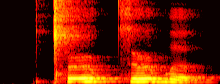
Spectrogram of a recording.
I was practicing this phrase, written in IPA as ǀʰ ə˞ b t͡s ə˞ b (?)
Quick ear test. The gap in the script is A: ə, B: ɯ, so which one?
A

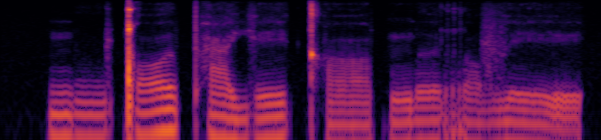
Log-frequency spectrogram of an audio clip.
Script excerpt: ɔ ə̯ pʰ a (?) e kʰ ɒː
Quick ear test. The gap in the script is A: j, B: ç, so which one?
A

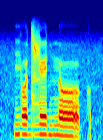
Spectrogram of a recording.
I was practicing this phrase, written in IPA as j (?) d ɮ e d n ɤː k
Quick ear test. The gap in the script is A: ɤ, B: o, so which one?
A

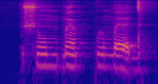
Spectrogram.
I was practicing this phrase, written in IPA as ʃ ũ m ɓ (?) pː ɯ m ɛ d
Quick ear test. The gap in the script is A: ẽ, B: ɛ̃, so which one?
B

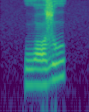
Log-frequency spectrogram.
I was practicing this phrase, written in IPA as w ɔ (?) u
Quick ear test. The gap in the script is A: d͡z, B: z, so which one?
B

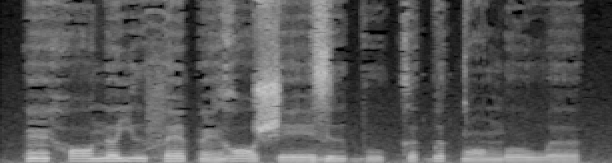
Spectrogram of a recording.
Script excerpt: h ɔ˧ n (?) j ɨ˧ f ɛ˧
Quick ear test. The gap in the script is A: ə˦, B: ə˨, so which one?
A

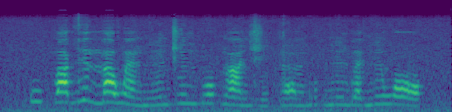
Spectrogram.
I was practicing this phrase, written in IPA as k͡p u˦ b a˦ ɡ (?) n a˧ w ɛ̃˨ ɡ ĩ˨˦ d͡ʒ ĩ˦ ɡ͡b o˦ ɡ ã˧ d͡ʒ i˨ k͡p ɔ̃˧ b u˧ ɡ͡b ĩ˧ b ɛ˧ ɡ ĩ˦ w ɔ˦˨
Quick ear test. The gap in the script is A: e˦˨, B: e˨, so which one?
A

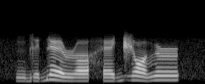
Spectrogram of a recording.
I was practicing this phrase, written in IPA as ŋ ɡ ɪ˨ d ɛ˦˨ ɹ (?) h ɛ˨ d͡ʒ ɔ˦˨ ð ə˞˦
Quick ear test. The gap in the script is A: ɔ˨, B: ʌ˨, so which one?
B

